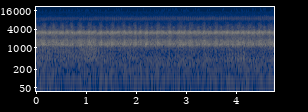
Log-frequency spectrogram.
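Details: Frogs calling en masse from rice paddies in Korea on a summer night, 4 July 2013; an unbroken, even chorus of dense croaking with little change in loudness throughout.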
